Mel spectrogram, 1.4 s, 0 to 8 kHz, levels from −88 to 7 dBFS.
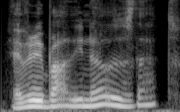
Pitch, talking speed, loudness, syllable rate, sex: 170 Hz, 135 wpm, -16 LUFS, 6.1 syllables/s, male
